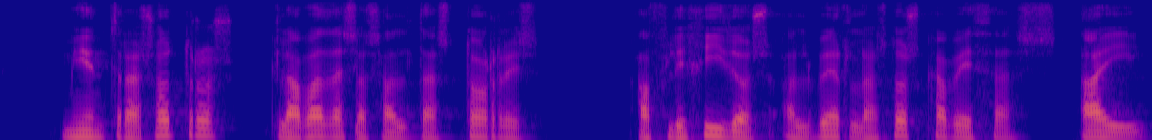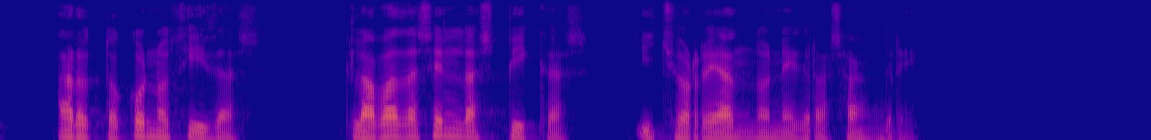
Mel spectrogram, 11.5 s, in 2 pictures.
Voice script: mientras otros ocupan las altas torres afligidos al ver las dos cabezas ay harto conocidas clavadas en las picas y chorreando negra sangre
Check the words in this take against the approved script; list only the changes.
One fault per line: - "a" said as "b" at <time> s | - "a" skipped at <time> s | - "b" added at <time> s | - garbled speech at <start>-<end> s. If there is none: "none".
- "ocupan" said as "clavadas" at 1.3 s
